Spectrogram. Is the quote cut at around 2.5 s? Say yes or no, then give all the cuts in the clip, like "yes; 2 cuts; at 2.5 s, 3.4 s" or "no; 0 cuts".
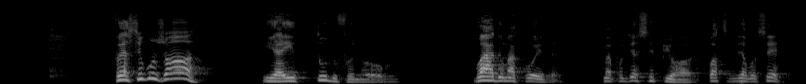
yes; 2 cuts; at 2.5 s, 6.0 s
